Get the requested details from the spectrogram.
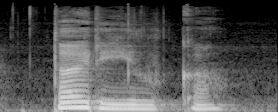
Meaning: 1. plate, dish 2. cymbal
- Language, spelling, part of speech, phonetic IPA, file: Ukrainian, тарілка, noun, [tɐˈrʲiɫkɐ], Uk-тарілка.ogg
